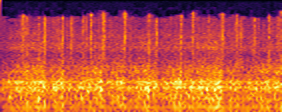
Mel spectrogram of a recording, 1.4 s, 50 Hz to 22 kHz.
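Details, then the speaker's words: Honda GL1200 Gold Wing after Honda Service Bulletin #10 carburetor kit fixing low-speed partial-throttle hesitation: steady drone under light throttle with even beat, no stutter or missing; carburetion healthy. "it goes up so smooth I don't know if you can hear that but I was accelerating up just light throttle but it's not stuttering one bit"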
